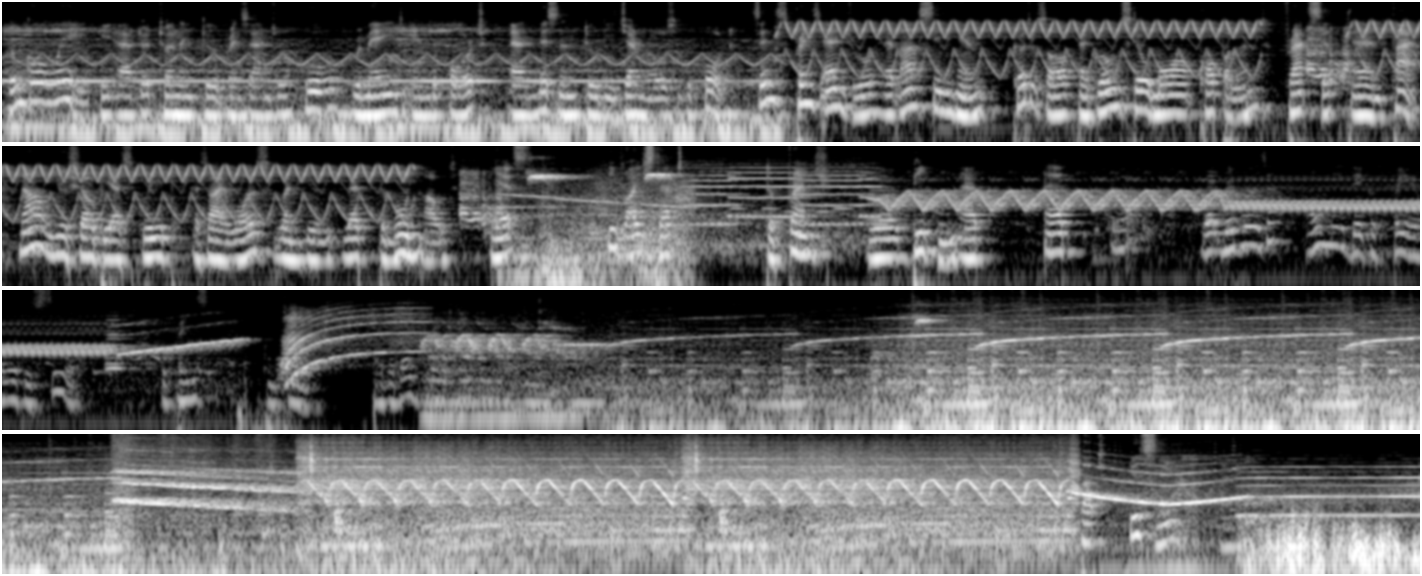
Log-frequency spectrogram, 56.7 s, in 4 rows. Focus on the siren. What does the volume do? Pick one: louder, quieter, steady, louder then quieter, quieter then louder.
louder.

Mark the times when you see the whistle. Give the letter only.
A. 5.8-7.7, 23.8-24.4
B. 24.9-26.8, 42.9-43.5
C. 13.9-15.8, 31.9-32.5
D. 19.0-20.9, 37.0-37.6
D.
